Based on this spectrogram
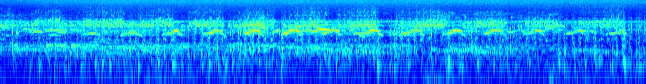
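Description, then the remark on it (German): A pair of storks calls without pause, trading high whistles and rasping, saw-like squeaks in a busy, steady stream of overlapping sounds with no voices. “Pfeifen, heisere Gesänge und ein Gequietsche, das an Sägegeräusche erinnert.”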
